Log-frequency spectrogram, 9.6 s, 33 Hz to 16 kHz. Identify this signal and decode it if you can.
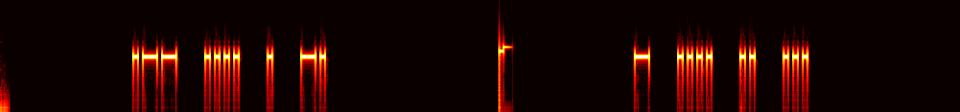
Morse code, heard as a keyed tone, about 25 wpm, spaced as for 18 wpm, 700 Hz. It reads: WHEN THIS
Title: 2x Character Spacing - Top 100 Words - 25wpm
